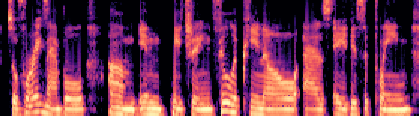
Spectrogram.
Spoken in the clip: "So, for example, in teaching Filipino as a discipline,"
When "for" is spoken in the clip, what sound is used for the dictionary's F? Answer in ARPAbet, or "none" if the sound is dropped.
F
